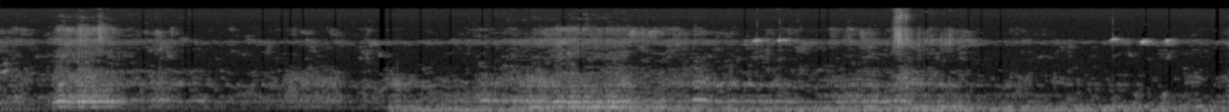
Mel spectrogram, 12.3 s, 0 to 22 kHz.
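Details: Buzzing bees captured on a Sony Alpha 6000 fitted with a 55-210mm lens and close-up filter; quiet at first, then a sudden fuller drone from about four seconds, humming steadily with slight pitch shifts and brief louder passes.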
